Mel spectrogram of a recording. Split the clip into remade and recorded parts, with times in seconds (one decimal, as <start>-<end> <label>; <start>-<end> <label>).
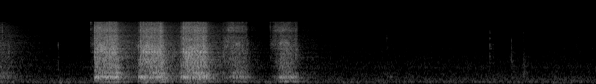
0.0-6.0 remade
